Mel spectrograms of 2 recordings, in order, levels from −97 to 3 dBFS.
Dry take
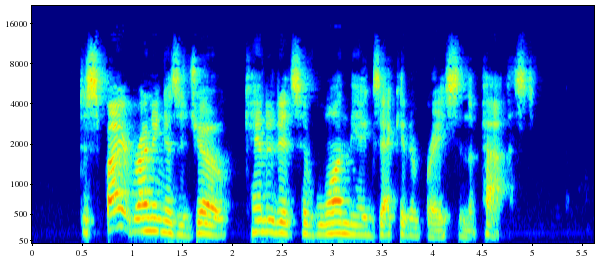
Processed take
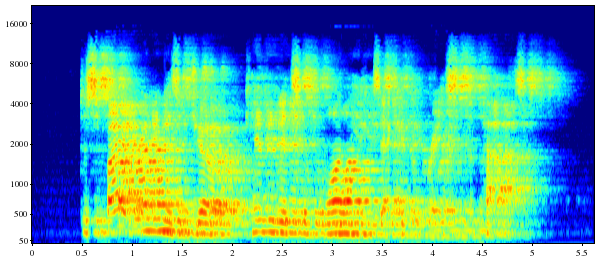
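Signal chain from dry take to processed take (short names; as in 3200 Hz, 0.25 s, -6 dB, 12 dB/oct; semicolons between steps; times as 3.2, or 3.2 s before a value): comb 5.6 ms; on a send: echo 0.18 s -10.5 dB; on the sum: plate-style reverb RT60 0.63 s, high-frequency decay 0.65×, pre-delay 90 ms, DRR 0 dB; gain +4.5 dB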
